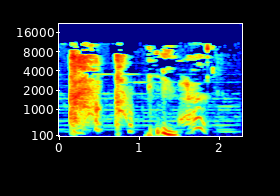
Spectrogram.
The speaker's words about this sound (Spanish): Ah. la tos.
